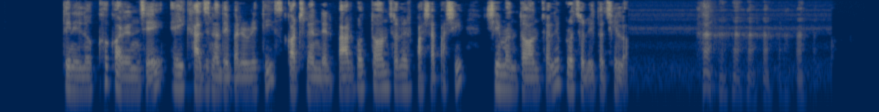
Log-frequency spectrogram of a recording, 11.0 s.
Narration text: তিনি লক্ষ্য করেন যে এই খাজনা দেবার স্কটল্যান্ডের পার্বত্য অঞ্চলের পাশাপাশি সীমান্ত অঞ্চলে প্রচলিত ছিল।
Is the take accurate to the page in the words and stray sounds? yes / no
no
